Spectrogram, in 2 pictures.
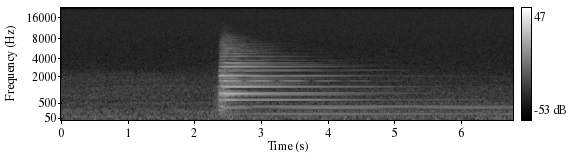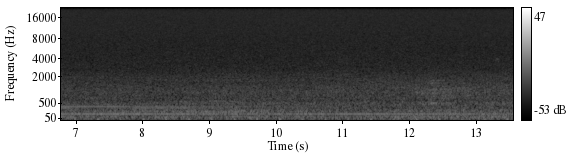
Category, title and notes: Soundscapes > Urban
2025 09 09 14h30 Quemigny T junction - Church bells mic at bench facing away to the SW
Subject : Recording the bells in Quemigny 21220 from the bench under the big tree on the T junction with a Zoom H2n in MS150° mode facing SW (away from the church.) Date YMD : 2025 September 09 at 14h30 Location : Quemigny 21220 Bourgogne-Franche-Comte Côte-d'Or France GPS = 47,229516 4,864703 Hardware : Zoom H2n on a magic arm, with folded socks on used as a windcover. Weather : Mostly cloudy with pockets of light, a bit of wind. Processing : Trimmed and normalised in Audacity. Notes : The bells ring on the hour, and half hour. Leaving the marker on the church as the bench/tree is a bit convoluted with other recordings and given it's a rec of the church bell sounds appropriate.
2025, 21220, bell, Bourgogne, church, France, FR-AV2, H2n, MS, MS150, Quemigny, ringing, rural, single-hit, Tascam, village, Zoom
